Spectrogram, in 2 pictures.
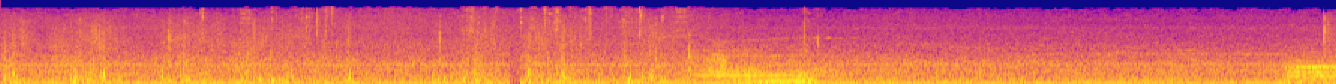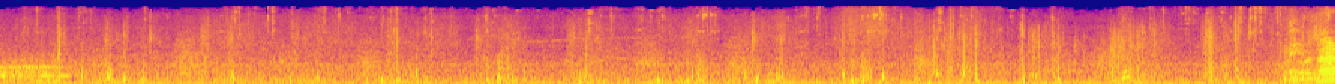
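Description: Horse hooves clip-clop steadily in the video game Shadow of the Colossus, a continuous close rhythmic trot running throughout, with a neigh midway and people talking over it.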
